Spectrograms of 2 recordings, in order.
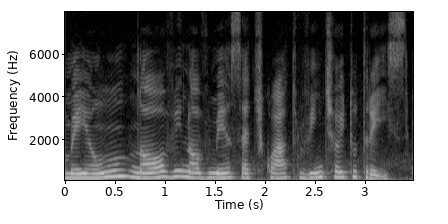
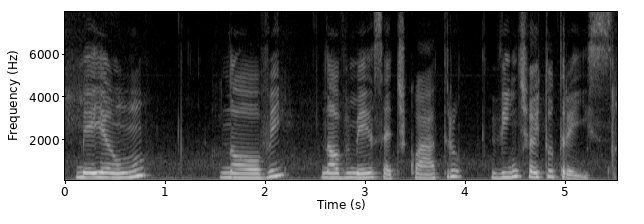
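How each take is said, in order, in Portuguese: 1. Os dígitos são lidos mais depressa. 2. Os dígitos são lidos mais devagar.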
